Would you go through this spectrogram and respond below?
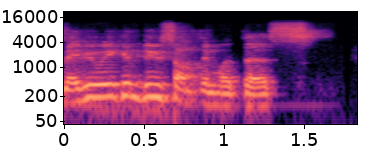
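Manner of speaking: ordinary delivery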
